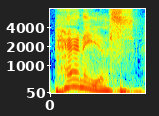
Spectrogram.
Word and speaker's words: Banias: Now, in the language, the word P, or the sound P, isn't pronounced, so it's changed to B. So the way that we would pronounce the word Banias would be Panias, and it means the realm of Pan.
